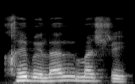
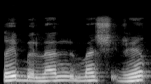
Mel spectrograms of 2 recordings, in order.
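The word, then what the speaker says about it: قِبَلَ الْمَشْرِقِ: খিব খ ওই কফ ওই খ হরফ চেঞ্জ করছে বন্ডর বাচ্চা বন্ডয়। তারপরে কিবলাল মাশরিক ওয়াল মাগরিব, কফ সে ওইখানে কাফ পড়ছে। কফ আর কাফ উচ্চারণই বুঝে না, কিভাবে করতেব সেটার তফাতই বুঝে না।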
